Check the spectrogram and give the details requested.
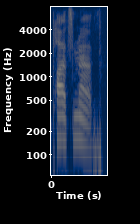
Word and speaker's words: Plattsmouth: happened in the 90s people still call it plattsmouth most because that's how we pronounce it but people pronoun people over pronounce the meth part of it now now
